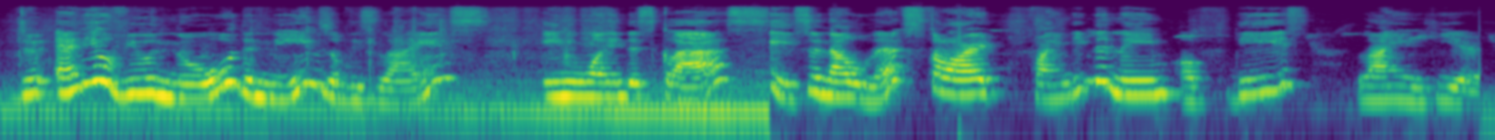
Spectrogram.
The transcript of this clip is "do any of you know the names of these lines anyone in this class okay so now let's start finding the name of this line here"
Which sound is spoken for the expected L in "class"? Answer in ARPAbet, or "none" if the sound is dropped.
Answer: L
